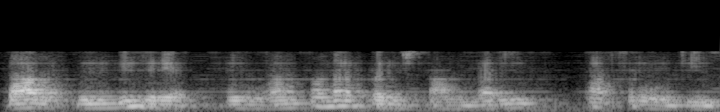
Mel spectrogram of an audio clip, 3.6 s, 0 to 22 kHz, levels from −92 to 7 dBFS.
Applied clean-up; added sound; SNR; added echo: neural separator model SepFormer DNS4.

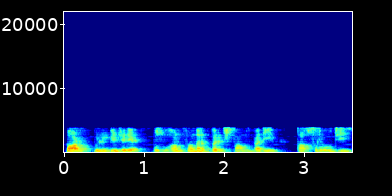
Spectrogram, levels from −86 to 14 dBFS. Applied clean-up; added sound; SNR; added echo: neural mask model DeepFilterNet 3.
